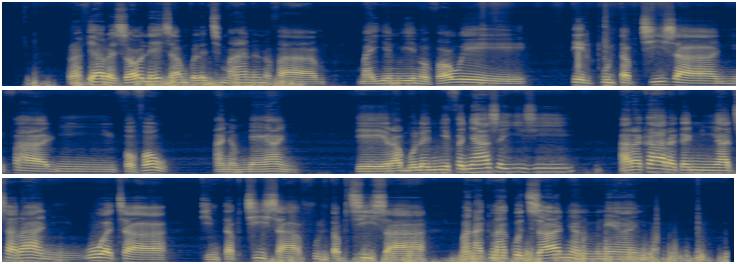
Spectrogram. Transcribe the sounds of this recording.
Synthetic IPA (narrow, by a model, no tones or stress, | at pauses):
rafiaɾəzawlezambulət͡simananəfa | maenuenavawwe | t̪elupulut̪api̥t͡sisənifanivavaw | anaminajani̥ | d̪̥eɾambulanefəniasəizi | aɾakaɾakəniat͡saɾaniuat͡sə | d̪̥imit̪api̥t͡sisəfulut̪api̥t͡sisəmanakinakut͡sizanianaminaani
